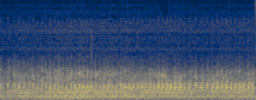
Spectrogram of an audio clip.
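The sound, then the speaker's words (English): A jackhammer breaking up bathroom floor tiles in a unit of an apartment complex, recorded from outside the unit at the lifts: a loud, unbroken stream of rapid pounding with a heavy rumbling, vibrating quality that holds steady throughout, with no voices. “It was so loud and it was vibrating so much, getting the tiles up off the bathroom floor, that in our other bathroom, which is like at least four rooms away from the bathroom that they're jackhammering, tiles fell off the other”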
